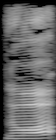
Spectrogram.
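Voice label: "luó", Mandarin Chinese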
